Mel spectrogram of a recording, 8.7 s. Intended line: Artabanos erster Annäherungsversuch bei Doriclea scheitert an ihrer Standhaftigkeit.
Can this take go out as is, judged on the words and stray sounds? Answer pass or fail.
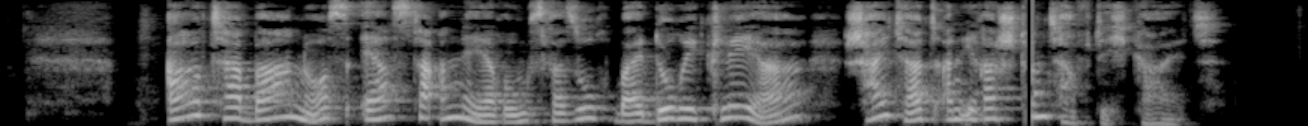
fail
